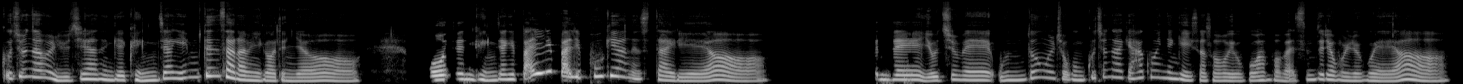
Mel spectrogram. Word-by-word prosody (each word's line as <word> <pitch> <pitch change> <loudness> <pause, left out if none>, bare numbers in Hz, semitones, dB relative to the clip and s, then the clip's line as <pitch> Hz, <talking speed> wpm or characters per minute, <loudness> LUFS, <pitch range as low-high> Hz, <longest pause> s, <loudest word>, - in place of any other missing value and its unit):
꾸준함을 335 - -1
유지하는 225 +5 +1
게 205 -1 +2
굉장히 195 +9 0
힘든 360 +5 -1
사람이거든요. 175 - +1 0.7
뭐든 225 +4 +4
굉장히 220 +2 +2
빨리빨리 300 +8 +3
포기하는 375 -8 +1
스타일이에요. 180 -5 -1 1.0
근데 220 -3 +1
요즘에 195 +2 0
운동을 220 - -4
쪼금 205 -6 -3
꾸준하게 320 +3 -7
하고 305 +4 -5
있는 290 -4 -2
게 225 - 0
있어서 180 -2 -4
요거 170 +3 -4
한번 195 -1 -4
말씀드려 220 +6 -3
보려고 175 -2 -3
해요. 170 +1 -1
210 Hz, 305 characters per minute, -23 LUFS, 180-265 Hz, 1.0 s, 뭐든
